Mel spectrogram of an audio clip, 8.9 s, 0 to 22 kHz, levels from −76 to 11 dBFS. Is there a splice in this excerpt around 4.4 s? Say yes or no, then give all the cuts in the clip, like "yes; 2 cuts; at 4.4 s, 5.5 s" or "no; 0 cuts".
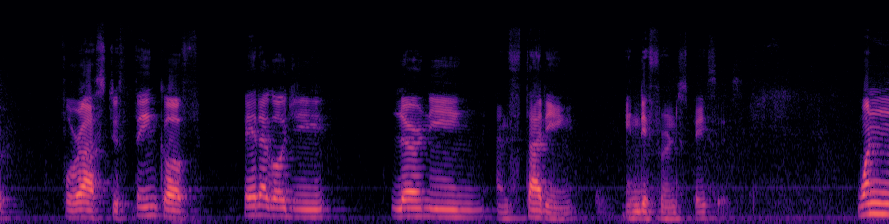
yes; 1 cut; at 4.4 s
